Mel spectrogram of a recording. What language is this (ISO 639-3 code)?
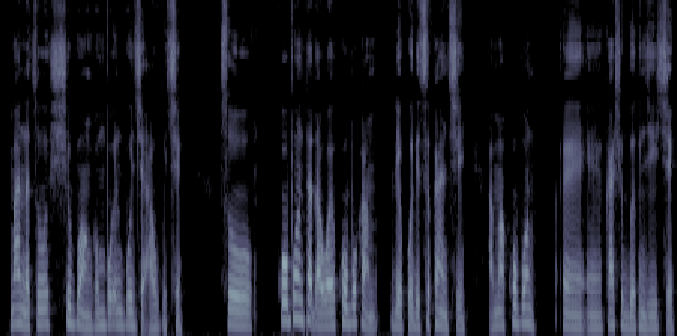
nja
